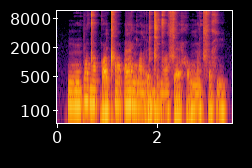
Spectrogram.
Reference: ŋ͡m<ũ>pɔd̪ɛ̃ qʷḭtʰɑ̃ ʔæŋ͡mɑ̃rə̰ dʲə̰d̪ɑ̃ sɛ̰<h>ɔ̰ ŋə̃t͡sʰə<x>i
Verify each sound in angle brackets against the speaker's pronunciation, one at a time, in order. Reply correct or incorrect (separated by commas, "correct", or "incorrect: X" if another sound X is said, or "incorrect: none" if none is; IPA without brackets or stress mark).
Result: correct, correct, correct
